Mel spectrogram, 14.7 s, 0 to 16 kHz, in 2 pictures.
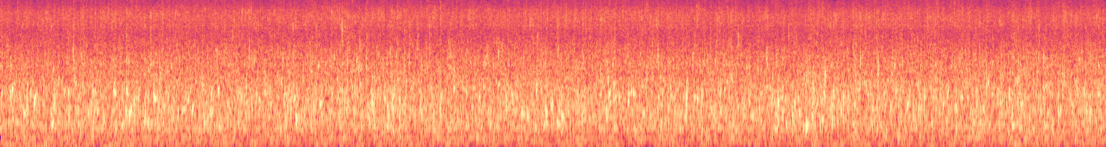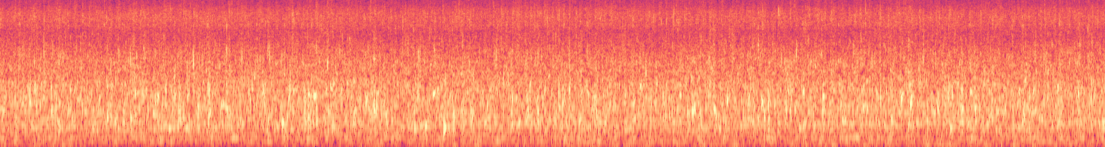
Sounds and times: small stream running through the grounds 0.0 - 14.7

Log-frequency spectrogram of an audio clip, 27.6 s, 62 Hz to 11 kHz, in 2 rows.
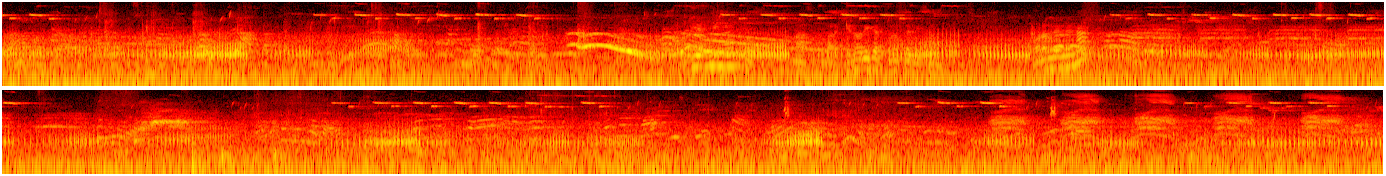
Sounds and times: kids playing in the playground 0.0 - 8.8
mating frogs 0.0 - 20.4
kids playing in the playground 10.4 - 27.6
mating frogs 21.0 - 27.6

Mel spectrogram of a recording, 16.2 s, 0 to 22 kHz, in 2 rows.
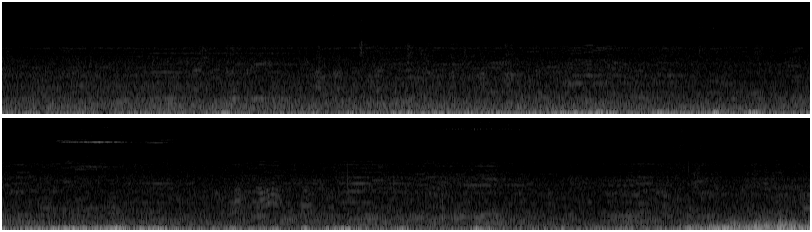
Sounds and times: Streetcar 0.0 - 16.1
Tourists and pedestrians 0.0 - 16.1

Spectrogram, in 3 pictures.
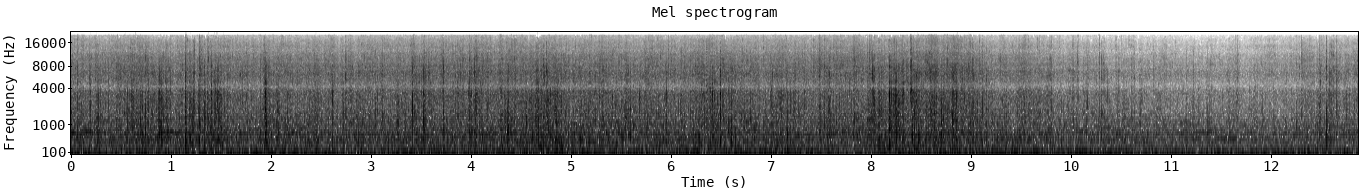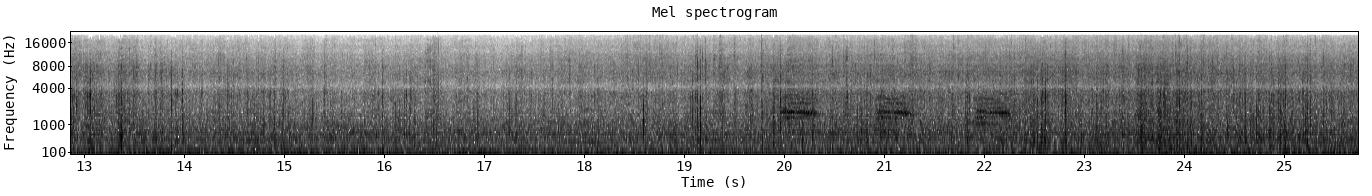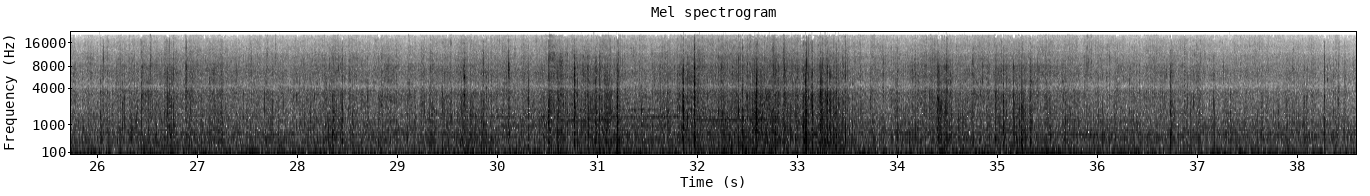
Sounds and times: paper stripes fluttering in the wind 0.0 - 38.5

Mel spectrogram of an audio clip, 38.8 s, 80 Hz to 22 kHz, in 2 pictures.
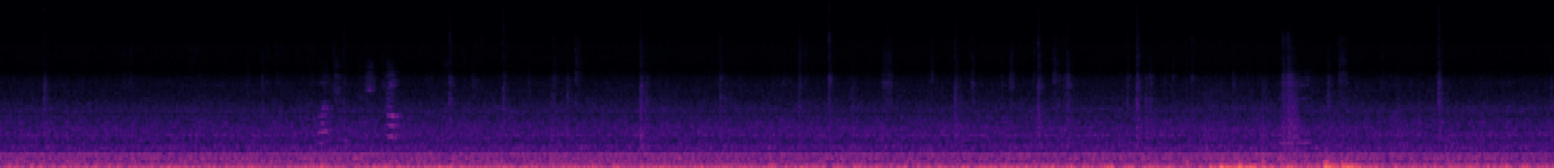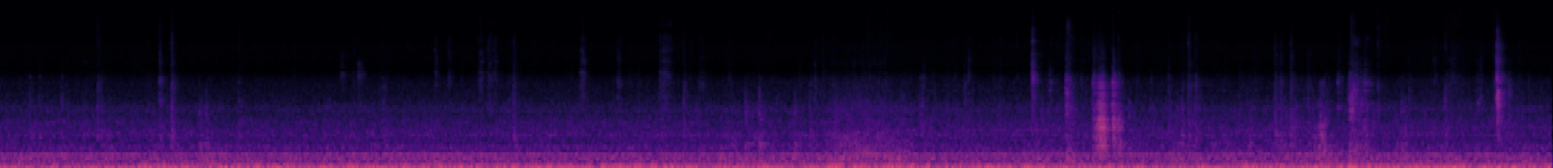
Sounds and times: multiple things rattling and vibrating 27.7 - 38.8
engine drones 28.7 - 38.6

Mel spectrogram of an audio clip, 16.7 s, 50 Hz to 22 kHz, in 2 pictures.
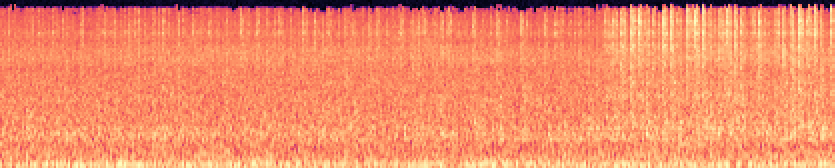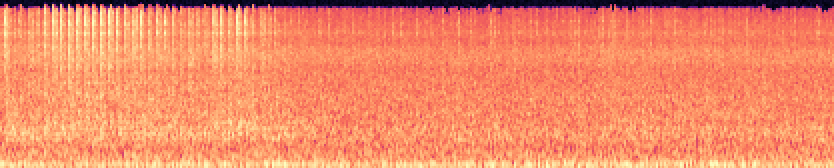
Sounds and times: mine shaft vent 4.8 - 11.6

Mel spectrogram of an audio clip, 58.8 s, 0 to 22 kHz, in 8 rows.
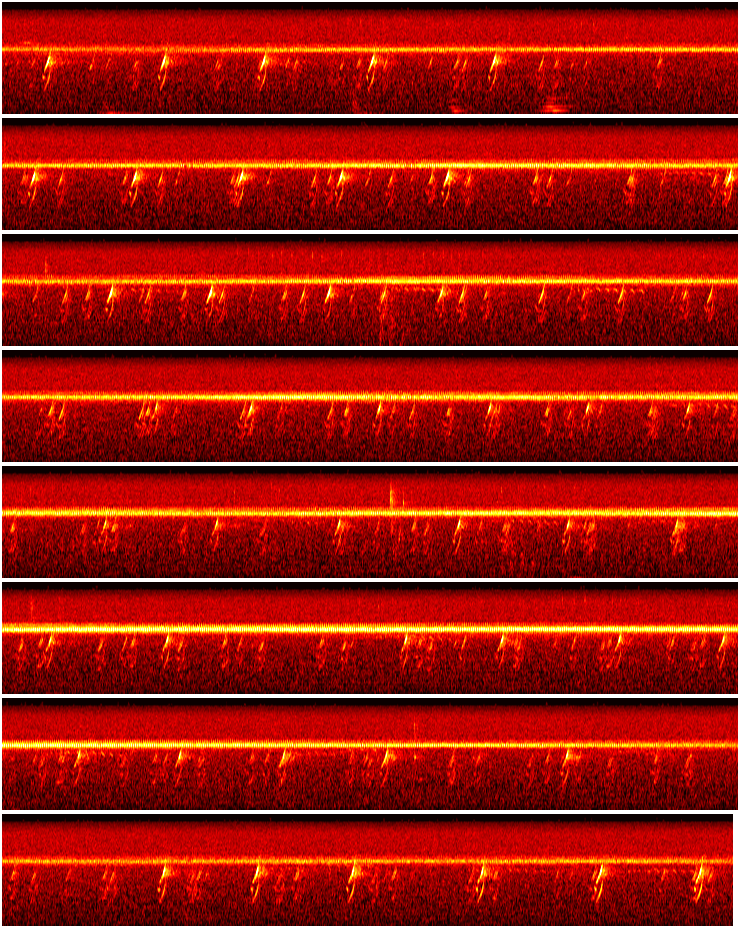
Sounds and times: Savis warbler 3.6 - 5.9

